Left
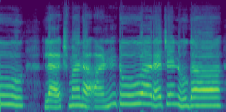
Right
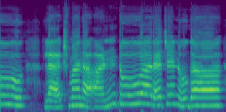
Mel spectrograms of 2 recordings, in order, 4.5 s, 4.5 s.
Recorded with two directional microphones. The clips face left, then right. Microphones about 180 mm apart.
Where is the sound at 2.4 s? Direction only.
20° left (ahead or behind).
